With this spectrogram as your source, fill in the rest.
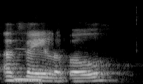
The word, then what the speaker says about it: available: it at home yeah it's like four syllables available that's like the animal a bulb yeah but we say it very quickly so it's four syllables but push them all together available available available so hard a bit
